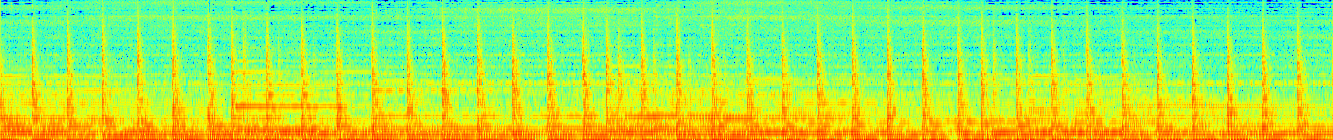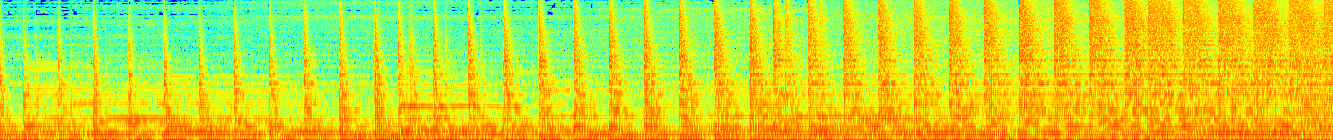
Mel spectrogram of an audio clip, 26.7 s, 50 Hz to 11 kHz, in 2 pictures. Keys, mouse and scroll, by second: 0.3 Tab, 0.6-2.1 scroll down 1, 2.1 click, 2.4 g, 5.7 Tab, 6.1-6.6 scroll down 1, 7.3 click, 7.4 middle click, 8.0 Tab, 8.2 2, 8.3 click, 8.7 shift+d, 8.8 Return, 9.6 Tab, 9.7 click, 10.0-12.1 middle drag, 10.4 KP_7, 11.4 Tab, 12.4 click, 12.8 click, 14.2 Tab, 14.5 click, 14.8-16.9 shift+middle drag, 15.0-15.8 scroll up 2, 15.8 e, 16.9 click, 17.0 1, 17.1 click, 17.4 g, 18.1 click, 19.7-21.0 middle drag, 20.5 KP_3, 21.3-23.1 drag, 22.0 g, 24.0 e, 25.2 click, 25.5 g.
